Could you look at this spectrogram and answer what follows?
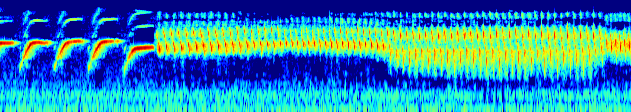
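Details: Belgian canary of the campainha type singing, for training and listening: three rising whistled notes open, then long fast buzzy trills that drop to a lower, broader roll near the four-second mark and end on a brighter trill, with no other sounds.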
